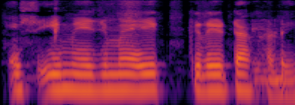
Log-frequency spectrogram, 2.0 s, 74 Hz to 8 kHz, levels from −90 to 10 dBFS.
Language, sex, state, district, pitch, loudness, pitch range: Hindi, male, Uttar Pradesh, Hamirpur, 145 Hz, -27 LUFS, 145-150 Hz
